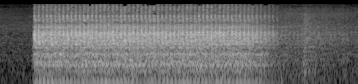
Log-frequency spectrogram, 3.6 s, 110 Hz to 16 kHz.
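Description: An old-fashioned film projector, heard on a 1966 road-trip film of Metro Vancouver posted by the provincial transportation ministry, starts abruptly and runs with a steady, loud mechanical whir and rapid fine clatter for about two seconds, then winds down and fades. No one speaks.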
